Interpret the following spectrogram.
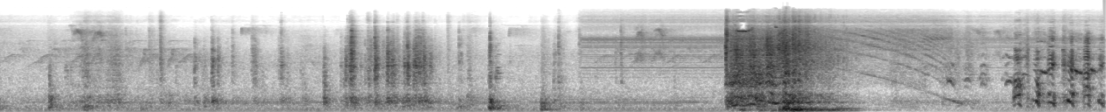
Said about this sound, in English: Oh my God, it cranked up.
